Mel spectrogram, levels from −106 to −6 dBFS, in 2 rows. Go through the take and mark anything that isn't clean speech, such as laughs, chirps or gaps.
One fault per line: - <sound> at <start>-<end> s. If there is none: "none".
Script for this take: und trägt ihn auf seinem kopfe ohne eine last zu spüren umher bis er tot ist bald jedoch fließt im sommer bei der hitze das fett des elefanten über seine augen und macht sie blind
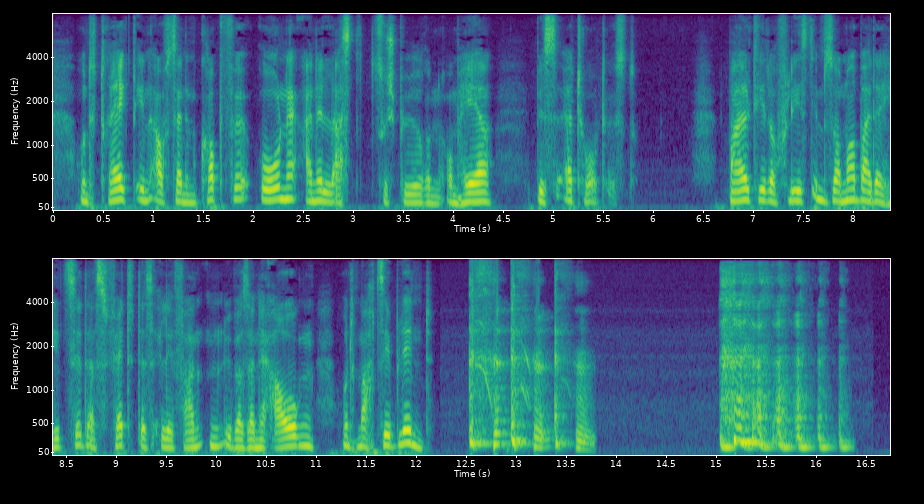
- cough at 12.5-13.8 s
- laugh at 15.0-16.4 s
